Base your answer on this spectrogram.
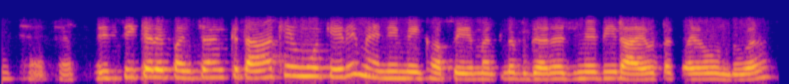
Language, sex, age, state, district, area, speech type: Sindhi, female, 45-60, Maharashtra, Mumbai Suburban, urban, conversation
